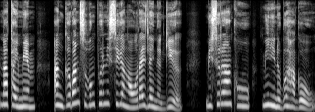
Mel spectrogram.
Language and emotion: Bodo, fearful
